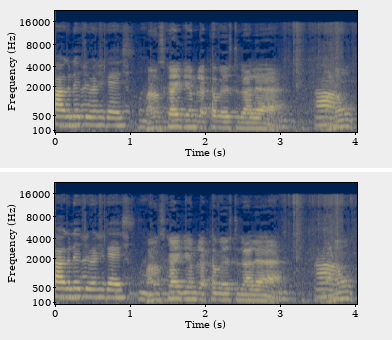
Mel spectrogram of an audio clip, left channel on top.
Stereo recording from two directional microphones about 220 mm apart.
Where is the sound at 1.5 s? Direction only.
40° left (ahead or behind).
